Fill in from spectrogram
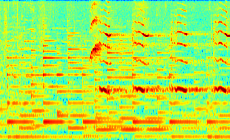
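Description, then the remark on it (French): Several high, wailing seagull cries rise and fall over a steady, sustained musical backdrop, with calls recurring every second or so toward the end. “S'il y a des mouettes, la mer n'est pas loin.”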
